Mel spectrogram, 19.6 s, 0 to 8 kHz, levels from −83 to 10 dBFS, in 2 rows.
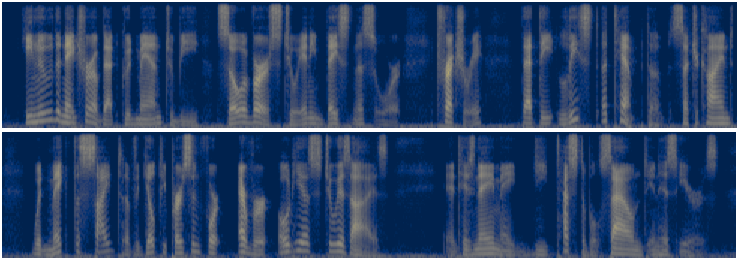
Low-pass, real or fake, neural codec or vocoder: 7.2 kHz; fake; codec, 24 kHz, 0.5 kbps, DualCodec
